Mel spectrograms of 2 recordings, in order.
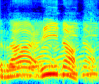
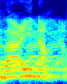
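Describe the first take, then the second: First: A vowel is stretched out long. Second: The vowels are said short, without stretching. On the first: It turns into a mocking 'our shepherd'. The speaker calls it wrong. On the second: Please attend to us. The speaker calls it right.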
